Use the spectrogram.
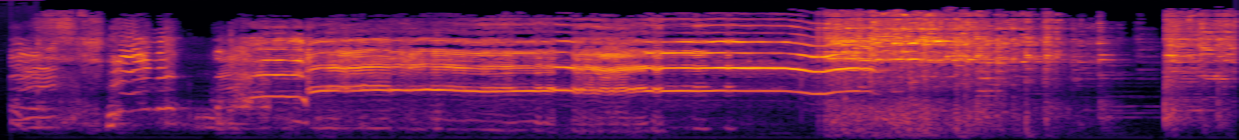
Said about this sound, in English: And so if you haven't seen this movie, and that was like, ooh, that's a little, that's the first time that Oscar screams and breaks glass.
